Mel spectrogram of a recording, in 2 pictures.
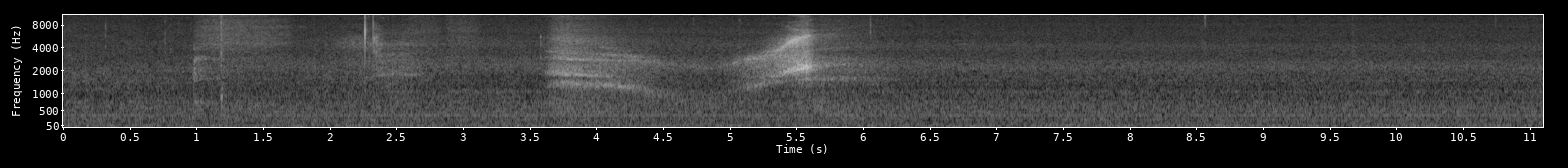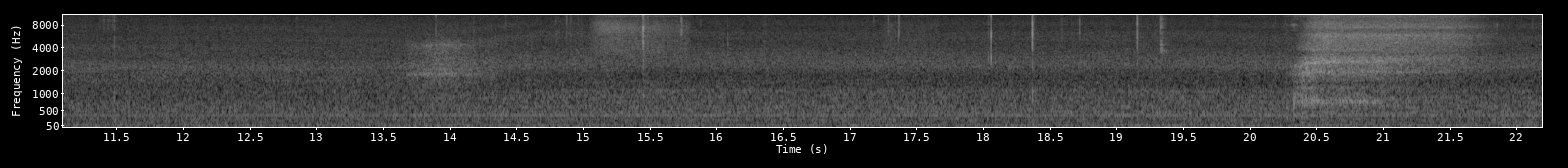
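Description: Hands knock and click against a lamp.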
